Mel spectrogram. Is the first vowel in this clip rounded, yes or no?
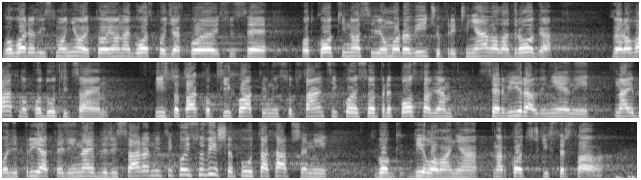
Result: yes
